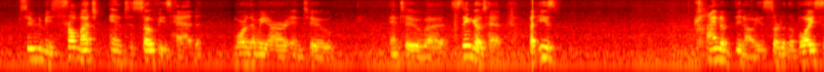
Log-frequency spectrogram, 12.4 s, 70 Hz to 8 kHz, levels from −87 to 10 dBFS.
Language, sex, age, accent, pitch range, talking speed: English, male, 40-59, American, 105-145 Hz, 135 wpm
